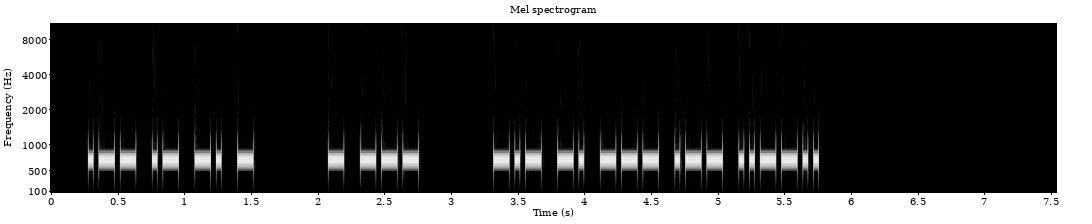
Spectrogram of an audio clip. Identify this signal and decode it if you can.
Morse code, heard as a keyed tone, about 30 wpm, 700 Hz. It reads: WANT TO KNOW?
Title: 2x Word-Spacing - Sentences from Top 200 Words - 30wpm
